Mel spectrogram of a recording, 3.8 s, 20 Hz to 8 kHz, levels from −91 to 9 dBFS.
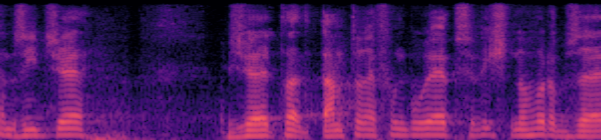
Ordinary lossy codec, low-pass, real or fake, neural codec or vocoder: Opus, 64 kbps; 7.2 kHz; fake; codec, 16 kHz, 1.1 kbps, Voila-Tokenizer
